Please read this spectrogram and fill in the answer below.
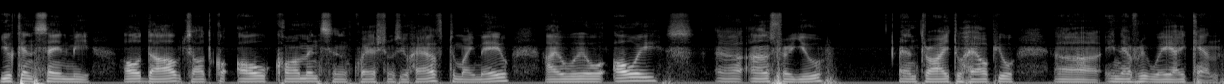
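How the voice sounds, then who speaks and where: A man talks at a fairly slow pace with a non-native accent. His pitch is medium and his intonation fairly even. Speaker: language teacher. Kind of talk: tutorial. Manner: halting.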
